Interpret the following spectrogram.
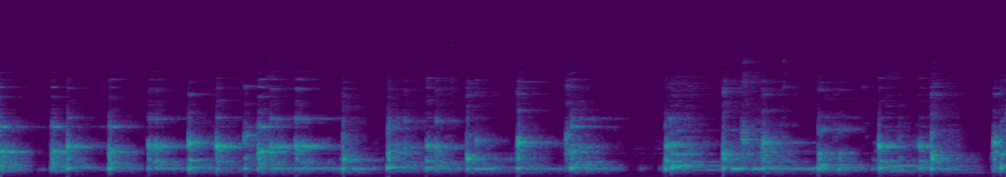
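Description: Live band music: a string of separate, sharply attacked pitched notes, each dying away, about two to three a second in an uneven rhythm, with a brief break a little past the middle.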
